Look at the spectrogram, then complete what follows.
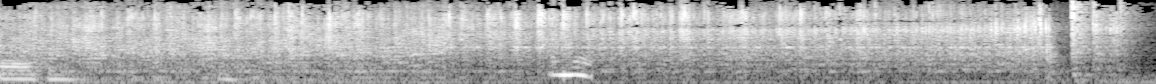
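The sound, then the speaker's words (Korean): A coin rolls around a gravity well funnel, a science demonstration device explaining gravity, with a steady metallic whirring rattle, ending in a few sharp clinks as it drops through. Faint voices murmur in the background. “자, 동전을 얻겠습니다. 중력 우물에 대해서 이렇게 설명하는 거죠.”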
